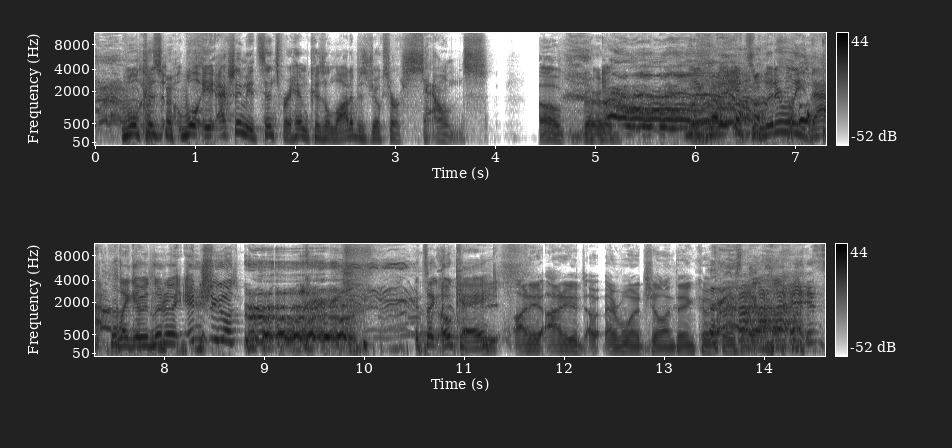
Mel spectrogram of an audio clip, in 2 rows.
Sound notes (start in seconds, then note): 5.0 muffled screaming; 8.8 loud, stuttering laugh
